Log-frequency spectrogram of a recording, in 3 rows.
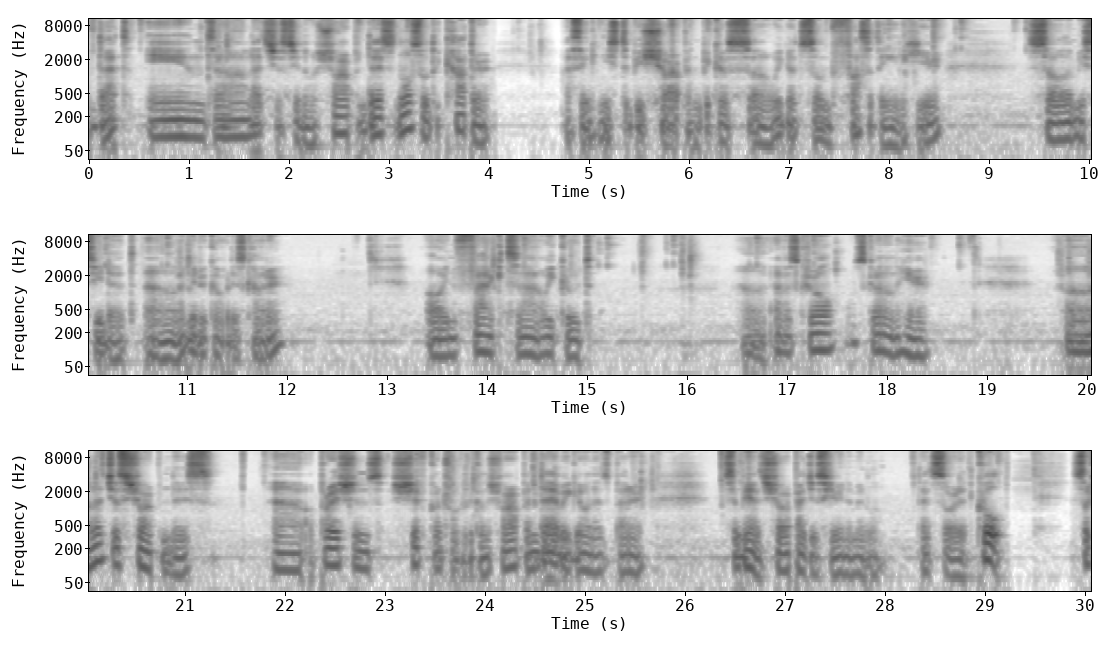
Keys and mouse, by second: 0.9 click, 1.2 q, 2.4-6.1 drag, 4.3 q, 6.1-7.2 middle drag, 7.3-8.0 drag, 8.0 q, 10.6 click, 10.8 q, 13.6 click, 13.9 q, 15.7 click, 15.8 q, 17.6 /, 19.6 Tab, 19.9 q, 21.5 Tab, 23.7 Tab, 24.3 Tab, 24.7 /, 24.8-25.6 middle drag, 25.4 shift+2, 26.1-26.5 shift+middle drag, 28.4-30.0 middle drag.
